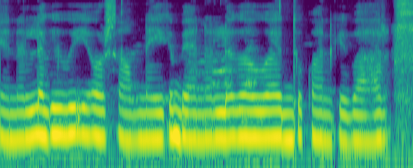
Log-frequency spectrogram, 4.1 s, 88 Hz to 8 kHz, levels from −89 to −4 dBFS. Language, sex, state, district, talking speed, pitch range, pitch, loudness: Hindi, female, Uttar Pradesh, Budaun, 190 wpm, 190-205 Hz, 200 Hz, -12 LUFS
